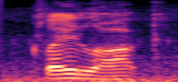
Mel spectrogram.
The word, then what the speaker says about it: Kalaloch: sub-camp came back to what we now know how to pronounce as clay Locke campground and where this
